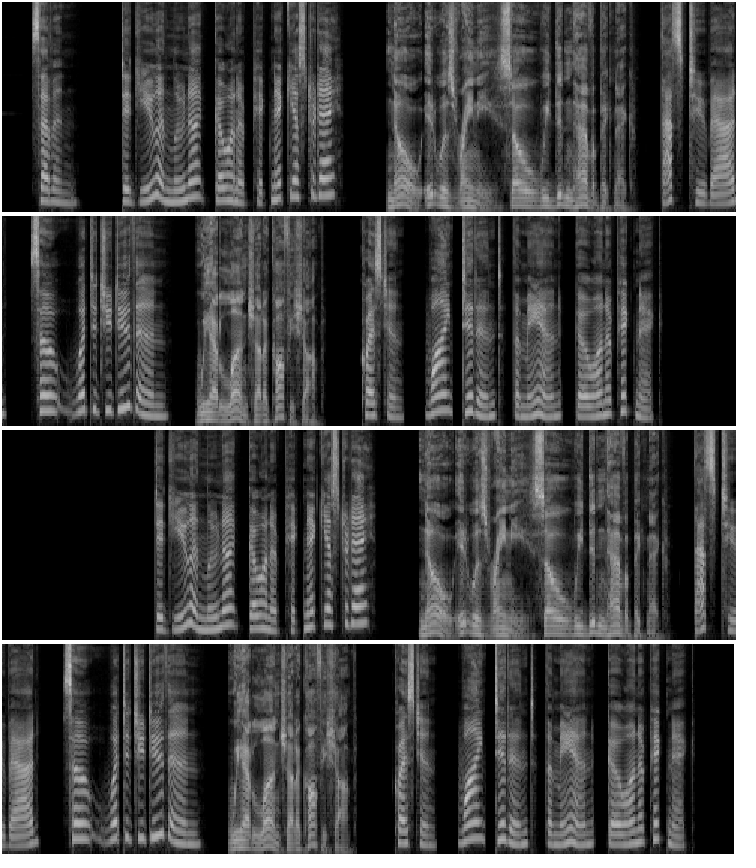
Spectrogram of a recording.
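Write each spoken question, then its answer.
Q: why didn't the man go on a picnic?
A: Because it was rainy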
